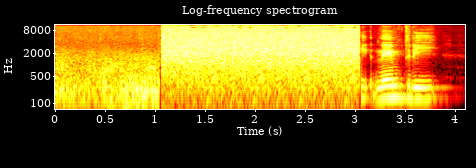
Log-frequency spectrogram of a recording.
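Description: Television static hisses.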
